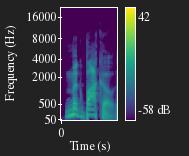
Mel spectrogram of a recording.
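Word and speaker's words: Mgbako: How do you pronounce his name again? McBako. That's right. God dang, I practiced McBako this for like a half hour.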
